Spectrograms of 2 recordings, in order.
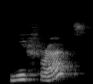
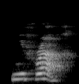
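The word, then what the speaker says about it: יפרח: Oh, Yes, you have to hear that oh, chet. oh, you do. Okay, it's not silent. Yifrach. Wait, stop 1 minute. A hey is silent at the end, but the chet, you have to hear it.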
